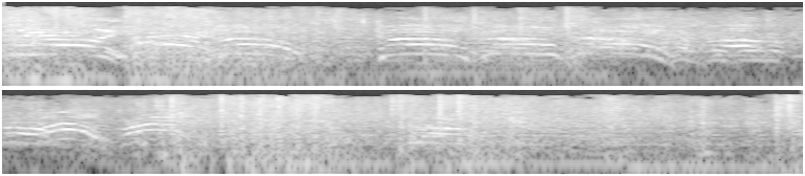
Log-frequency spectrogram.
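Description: Action-film soundtrack: gunfire and crashes mixed with a music score, loud throughout, with many short rising-and-falling whines over a low rumble.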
